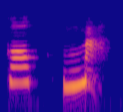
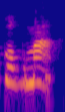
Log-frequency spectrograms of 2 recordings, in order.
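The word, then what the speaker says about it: חכמה: una información en hebreo la palabra sabiduría se pronuncia coma en hebreo cogman y Qué significa la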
